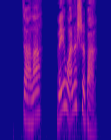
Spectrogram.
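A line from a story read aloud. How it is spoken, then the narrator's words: Stern scolding. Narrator (Chinese): 厉声呵斥道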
